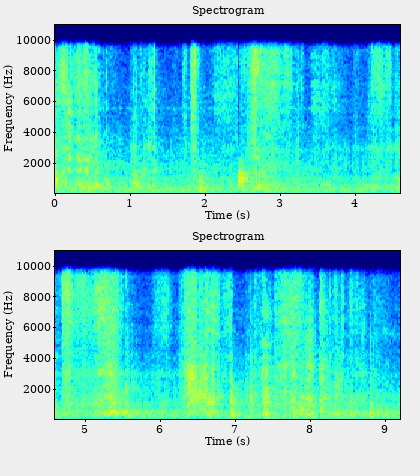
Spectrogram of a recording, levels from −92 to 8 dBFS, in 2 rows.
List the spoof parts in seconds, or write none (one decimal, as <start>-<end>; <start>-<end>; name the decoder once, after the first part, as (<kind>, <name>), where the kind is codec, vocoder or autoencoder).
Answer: 3.6-6.5 (codec, HILCodec)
